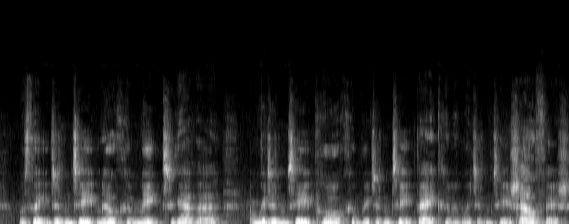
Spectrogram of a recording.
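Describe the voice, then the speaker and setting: Her intonation is monotone and flat as this woman speaks at a medium pitch. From northern England, Preston, Lancashire. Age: 50s. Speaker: oral history interviewee. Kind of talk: oral history interview. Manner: hesitant, with frequent ums.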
